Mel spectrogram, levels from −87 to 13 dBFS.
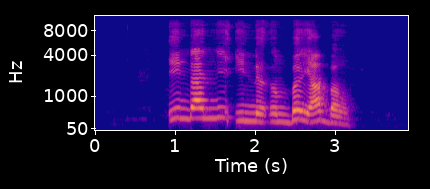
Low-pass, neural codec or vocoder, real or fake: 10.8 kHz; codec, 44.1 kHz, 3.4 kbps, Pupu-Codec; fake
